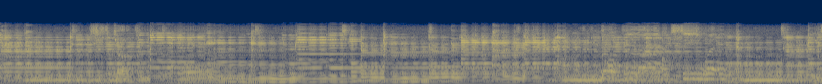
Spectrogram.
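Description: A live country-blues band playing: guitar over bass guitar and a drum kit, steadily.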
